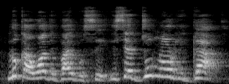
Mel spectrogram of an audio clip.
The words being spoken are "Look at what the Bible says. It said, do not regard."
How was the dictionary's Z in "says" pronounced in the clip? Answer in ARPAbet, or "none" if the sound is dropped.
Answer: none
